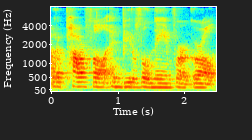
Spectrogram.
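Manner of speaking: plain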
